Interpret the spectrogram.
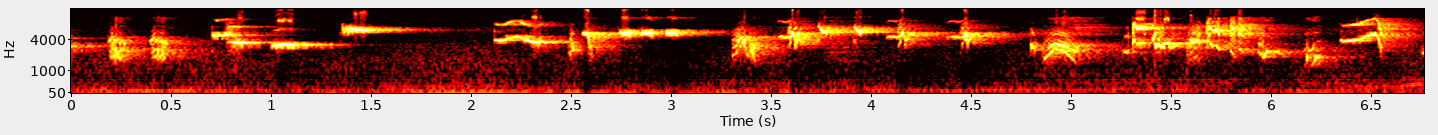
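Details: Rolling ngerol song of the orange-headed thrush (anis kembang), a near-continuous jumble of high sweet whistles, quick trills and slurred squeaky notes changing every fraction of a second.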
